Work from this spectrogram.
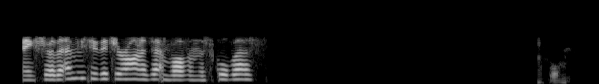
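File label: Raleigh Police Southwest District Dispatch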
